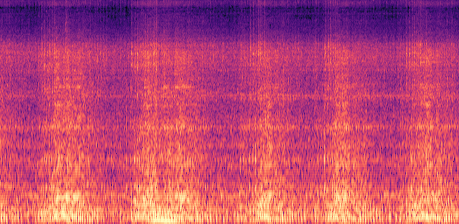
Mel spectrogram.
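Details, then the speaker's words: Honda Beat ESP scooter, complaint of feeling heavy and powerless when throttled; revved in slow lazy swells about every two seconds, climbing sluggishly without crisp pickup: hesitation and lack of power when revved, cause not yet identified. "Dan di kesempatan kali ini saya dapat garapan motor Beat ESP yang ini dimana kendalanya motor berat dan tidak bertenaga."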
